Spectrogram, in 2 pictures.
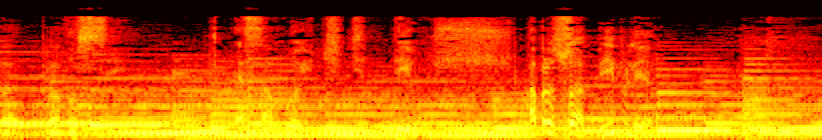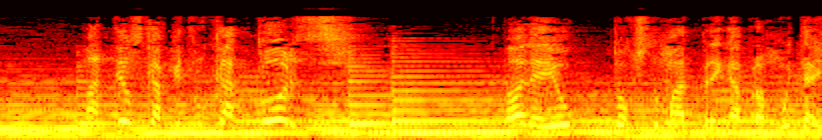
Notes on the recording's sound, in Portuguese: Mensagem gravada em 18/08/2023 - Culto de Cura e Libertação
